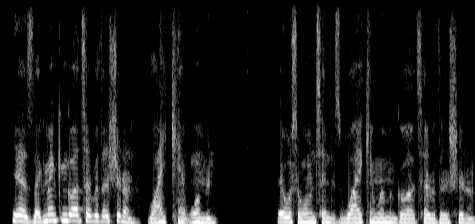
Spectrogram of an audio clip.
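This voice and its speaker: A man's fairly high, somewhat breathy voice with an American accent, a dark, mellow tone, ordinary pitch variation, a very fast pace and a dry, close sound with no echo. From US. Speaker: podcast guest. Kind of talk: casual chat. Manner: halting.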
